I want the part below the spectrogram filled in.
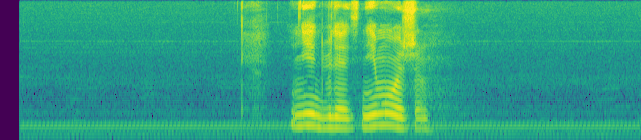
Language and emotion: Russian, angry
